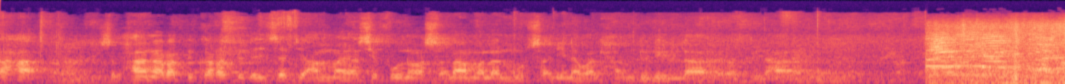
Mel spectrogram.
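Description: A man preaches with emphasis into a microphone.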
